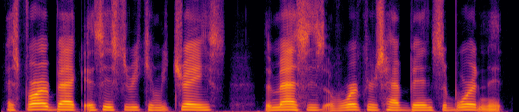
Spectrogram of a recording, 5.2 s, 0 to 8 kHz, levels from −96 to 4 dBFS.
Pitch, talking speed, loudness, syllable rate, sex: 180 Hz, 175 wpm, -19 LUFS, 5.2 syllables/s, female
